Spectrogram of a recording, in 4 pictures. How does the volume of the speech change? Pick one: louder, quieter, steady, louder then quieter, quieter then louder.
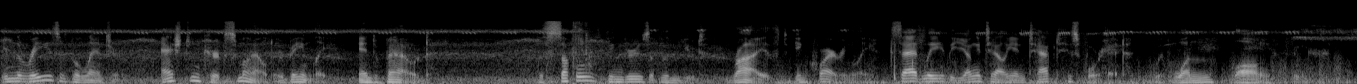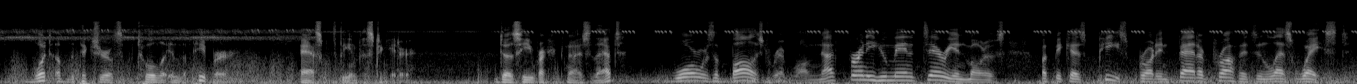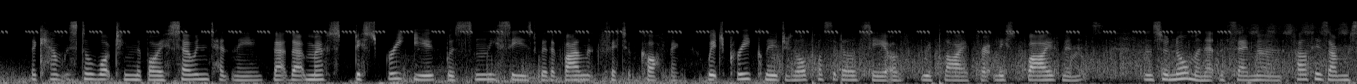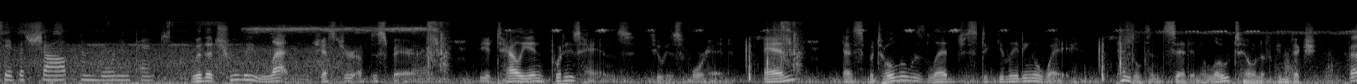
steady.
